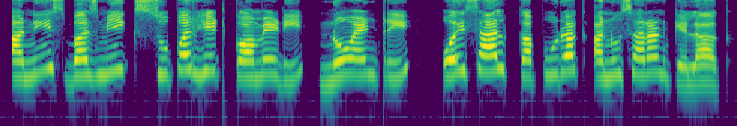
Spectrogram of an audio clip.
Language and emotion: Maithili, neutral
